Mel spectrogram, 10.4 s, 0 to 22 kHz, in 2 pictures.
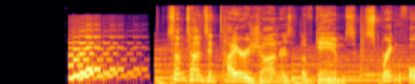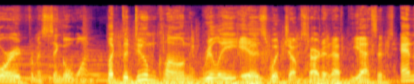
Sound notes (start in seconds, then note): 0.9 logo beeps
